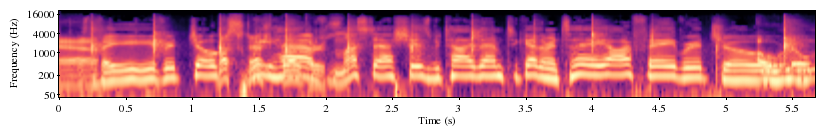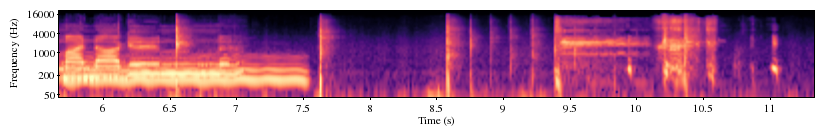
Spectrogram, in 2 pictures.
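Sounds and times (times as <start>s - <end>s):
speech: 0.0s - 7.0s
hand clapping: 0.2s - 5.6s, 6.5s - 6.8s, 7.6s - 7.8s, 8.6s - 10.6s.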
